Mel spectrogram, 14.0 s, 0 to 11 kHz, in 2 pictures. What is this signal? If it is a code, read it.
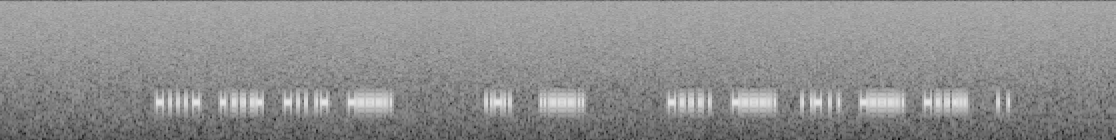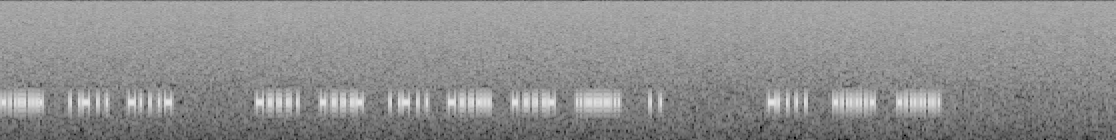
Hellschreiber (Feld-Hell, 122.5 baud), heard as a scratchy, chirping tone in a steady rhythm, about 900 Hz. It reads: NAME IS PETER, QTH PATRAS, LOC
